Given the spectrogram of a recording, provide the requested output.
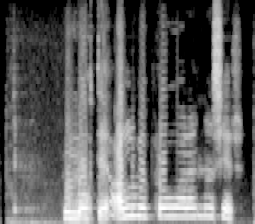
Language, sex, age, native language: Icelandic, female, 13, Icelandic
